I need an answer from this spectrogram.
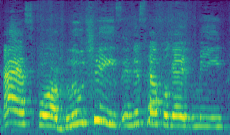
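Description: A woman with a high voice hosts a casual mukbang eating show at home. She is chatty and given to complaining, talking straight to her viewers as y'all. There is some faint noise in the recording. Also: unhurried, a bit bright. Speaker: mukbang host. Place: dining table in a home living room. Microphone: camera across the table. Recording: noisy home room recording.

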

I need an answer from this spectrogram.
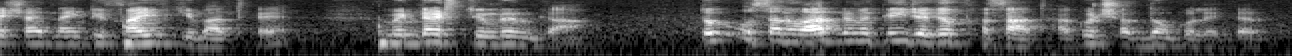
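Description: A man's voice: sits high, a bit bright. A man giving a reflective memorial talk to an audience, reminiscing through anecdotes. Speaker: speaker at a memorial meeting. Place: auditorium.

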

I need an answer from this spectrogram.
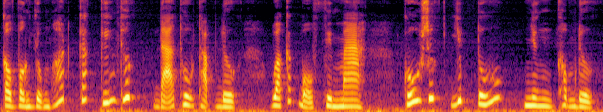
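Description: A woman narrating a late-night horror story with a husky voice. Her pitch swings widely as she tells it with drama and expression. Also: very animated, moderate pace, dark tone.

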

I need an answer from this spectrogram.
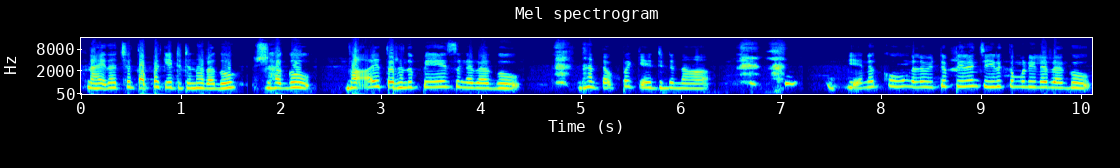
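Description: Cartoon young wife, tearful and pleading, voiced by a woman; very high pitch. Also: no echo, rough recording. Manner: pleading, weepy.

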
